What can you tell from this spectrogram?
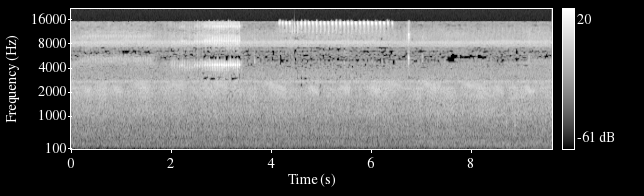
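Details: A continuous high-pitched insect chorus hums over a broad hiss. A brief, louder, very high buzz rises near three seconds, then a rapid pulsed trill ticks from about four to six and a half seconds.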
